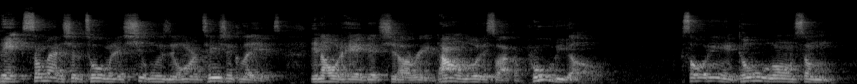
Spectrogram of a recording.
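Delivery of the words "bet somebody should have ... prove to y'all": ordinary talk, nothing marked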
